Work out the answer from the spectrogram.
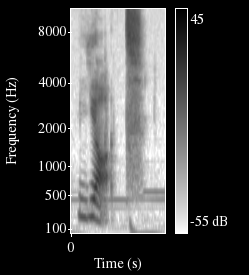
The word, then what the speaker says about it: yacht: And the last one, yacht. Yacht. Do you know any other rule for silent letters or any other word with unpronounced letters?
